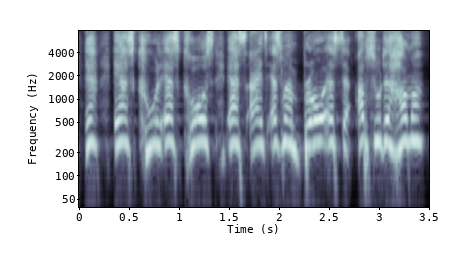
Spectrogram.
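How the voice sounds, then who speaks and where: A man preaching an energetic sermon, swinging between shouts and hushed asides. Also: very high voice, quick pace, dry recording. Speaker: pastor.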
